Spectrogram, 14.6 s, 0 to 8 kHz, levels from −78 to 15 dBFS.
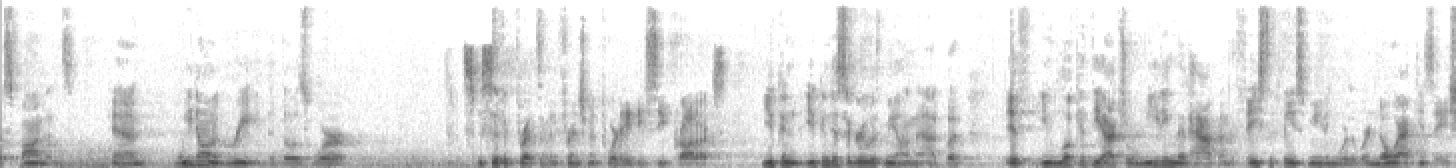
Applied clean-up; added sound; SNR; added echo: none; Thunder / Rain; 20 dB; reverberation time 1.6 s.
